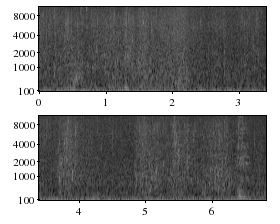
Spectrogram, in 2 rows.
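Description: Strong water current in Uncharted 4, a steady loud rush of churning water with a windy roar and surging swells, continuous throughout.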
